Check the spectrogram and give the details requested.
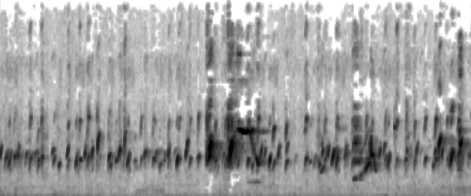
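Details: Goldfinch song for stimulating songbirds: lively stream of bright chirps and twitters, swelling around two seconds with a brief whistle, then fast chattering with a falling slurred phrase.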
